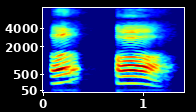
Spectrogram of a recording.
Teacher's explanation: ठीक है, फिर आते हैं आ के बाद हम बोलते हैं बड़ा, आ। जैसे बड़ा आ बोलते हैं जीभ पीछे की तरफ भागने लगती है। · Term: पश्च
